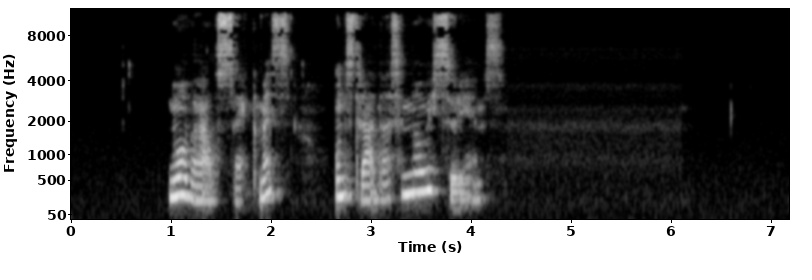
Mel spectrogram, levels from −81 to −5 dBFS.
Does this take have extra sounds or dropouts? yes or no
no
